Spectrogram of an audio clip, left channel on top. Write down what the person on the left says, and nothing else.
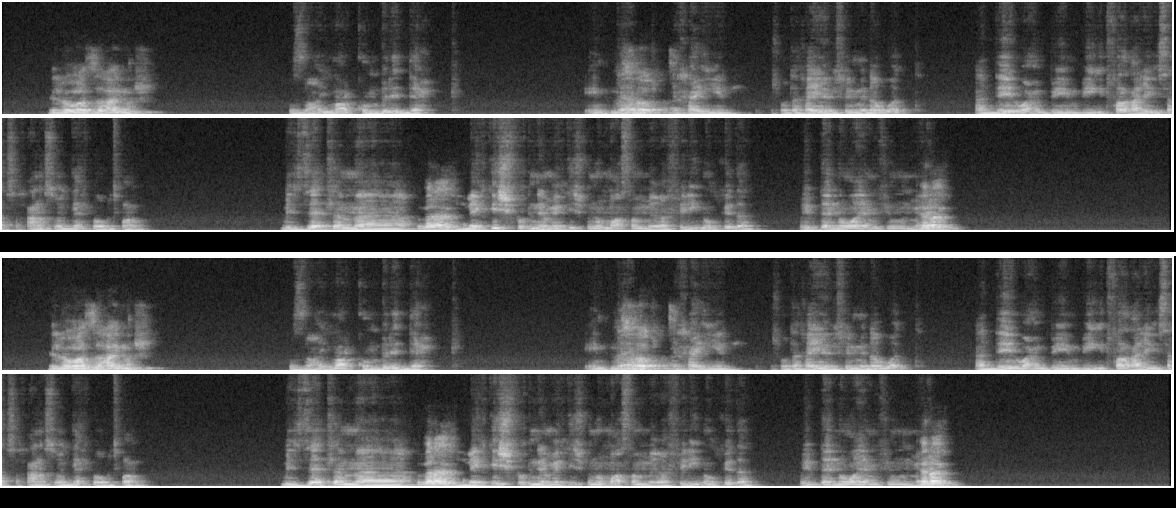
الزهايمر قنبله ضحك انت
مش متخيل مش متخيل الفيلم دوت قد ايه الواحد بي- بيجي يتفرج عليه يسخسخ على نفسه من الضحك وهو بيتفرج بالذات لما
لما يكتشف لما يكتشف ان هم اصلا مغفلين وكده ويبدأ ان هو يعمل فيهم المقالب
